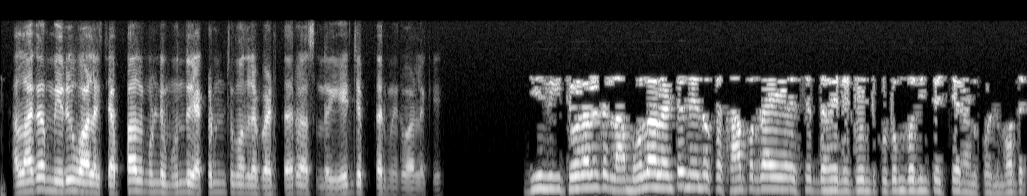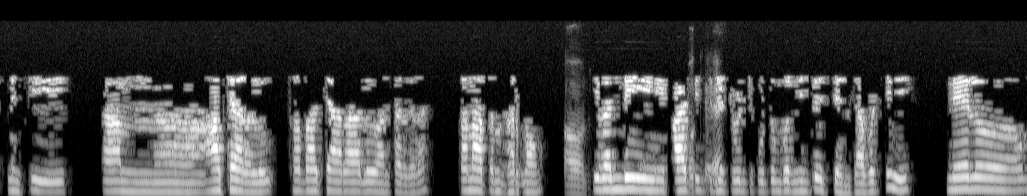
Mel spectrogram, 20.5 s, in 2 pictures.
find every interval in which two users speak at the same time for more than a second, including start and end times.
none

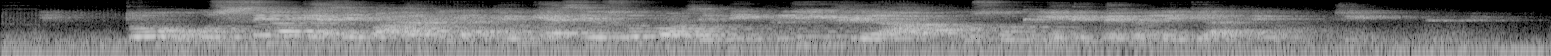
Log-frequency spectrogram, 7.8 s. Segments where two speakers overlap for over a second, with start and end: none

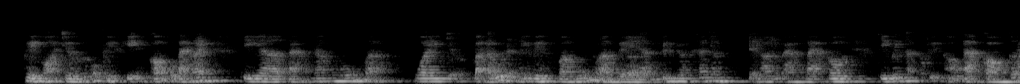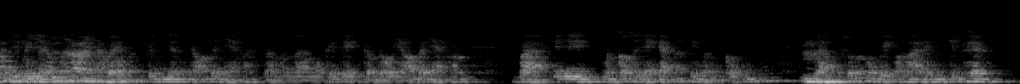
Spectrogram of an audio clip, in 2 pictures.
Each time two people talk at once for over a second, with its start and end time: 10.2-11.4

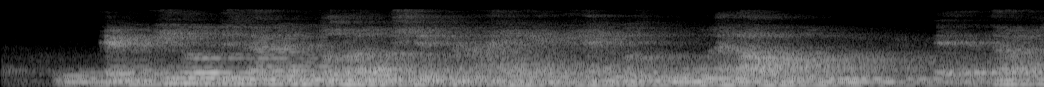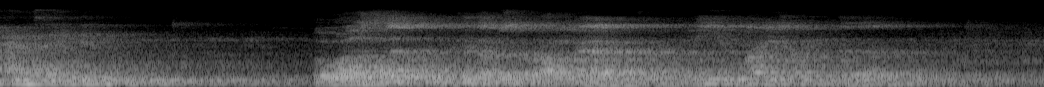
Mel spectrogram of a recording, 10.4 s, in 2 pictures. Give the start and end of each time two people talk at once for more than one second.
none

